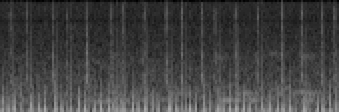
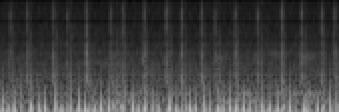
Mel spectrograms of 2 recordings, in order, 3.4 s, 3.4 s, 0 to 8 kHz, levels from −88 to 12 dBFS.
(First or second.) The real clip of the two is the first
